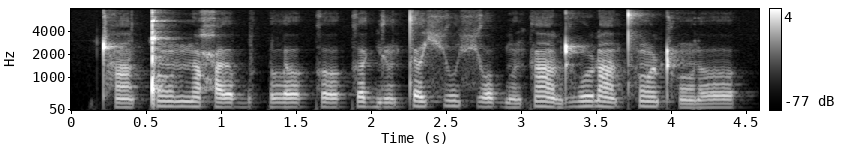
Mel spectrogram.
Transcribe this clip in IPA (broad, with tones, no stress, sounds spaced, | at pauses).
ʈʰ ã˨ ǃ õ˦ n̪ ə̃˦ ħ ə˧ b | l ɤ˨ k ɤ˨ k ə˧ ɡʲ ũ˨ t ə˦ ç u˦ ç o˧ b ə̃˨ k ã˦˨ ɖʱ u˦ ɽ ã˧ t̪ʰ õ˦ ʈʰ õ˨ ɾ ɤ˧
